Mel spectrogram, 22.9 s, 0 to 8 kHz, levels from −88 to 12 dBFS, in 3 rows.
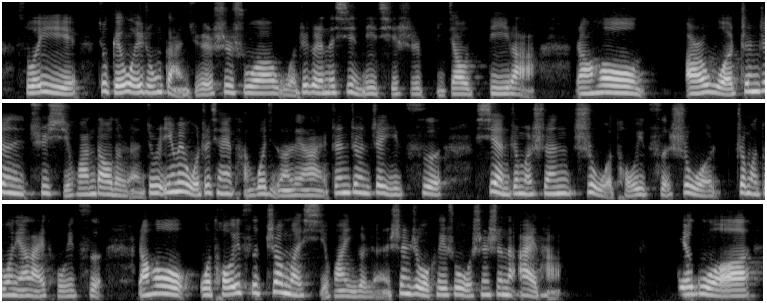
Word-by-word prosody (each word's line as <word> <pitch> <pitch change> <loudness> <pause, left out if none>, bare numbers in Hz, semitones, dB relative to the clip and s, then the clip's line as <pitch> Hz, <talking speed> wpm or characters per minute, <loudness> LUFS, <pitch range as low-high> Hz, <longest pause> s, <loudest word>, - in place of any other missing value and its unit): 所 205 +1 +1
以 190 -7 +1 0.2
就 255 - 0
给 210 -2 +4
我 230 -3 +6
一 - - +6
种 215 +1 0
感 210 - -3
觉 160 +2 -4
是 220 +2 -3
说 195 -2 +2
我 215 - -7
这 220 0 -1
个 220 - +2
人 195 - +1
的 205 - 0
吸 210 +3 -4
引 180 - -6
力 180 - -3
其 170 -1 -11
实 170 -1 -11
比 135 - -12
较 170 +2 0 0.2
低 180 -1 -3
啦。 175 -2 -3 0.4
然 185 +1 +2
后 205 -4 +6 0.3
而 190 +4 +6
我 185 -8 +4
真 245 +5 +3
正 235 -5 +1
去 225 +1 -7
喜 215 -7 -9
欢 190 +3 -3
到 195 -2 +2
的 170 - -4
人 235 +11 -10
就 230 -1 -2
是 220 - +2
因 260 +1 +3
为 275 - +5
我 175 -8 +2
之 235 +5 -3
前 225 -2 -4
也 205 - -3
谈 160 - -13
过 205 0 -1
几 185 - -9
段 155 0 -3
恋 165 -1 -6
爱， 160 -2 -6
真 235 +1 0
正 240 -3 -1
这 230 0 0
一 185 -2 -6
次 200 -1 -4 0.3
陷 250 -8 +1
这 215 0 -2
么 195 -2 -1
深 210 0 -2
是 250 - -4
我 - - -2
头 160 +4 -6
一 185 - -3
次， 175 -3 -9
是 240 +4 -4
我 160 -8 -1 0.2
这 240 - 0
么 210 -3 -1
多 195 +1 -2
年 180 -1 -1
来 165 -1 -1
头 165 -3 -9
一 170 - -8
次。 170 -1 -8 0.3
然 195 +1 +3
后 230 -4 +4
我 205 0 +2
头 215 +2 +3
一 - - +3
次 255 0 -3
这 280 +4 +1
么 205 -7 +4
喜 185 0 -11
欢 165 0 -4
一 - - -7
个 160 - -5
人， 150 - -12
甚 245 -2 0
至 225 - +2
我 190 - +4
可 205 - -6
以 200 - +1
说 210 0 0
我 175 -3 0
深 205 +3 -5
深 215 +1 -3
地 - - 0
爱 190 0 0
他。 190 - -11 1.1
结 215 +1 +3
果， 190 -5 +5
200 Hz, 270 characters per minute, -19 LUFS, 180-225 Hz, 1.1 s, 我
